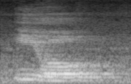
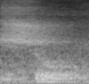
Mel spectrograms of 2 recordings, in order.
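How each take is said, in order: First: The word starts with an ee-like glide. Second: The word starts with an sh sound. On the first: "com o som de I" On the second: "um som de X"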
